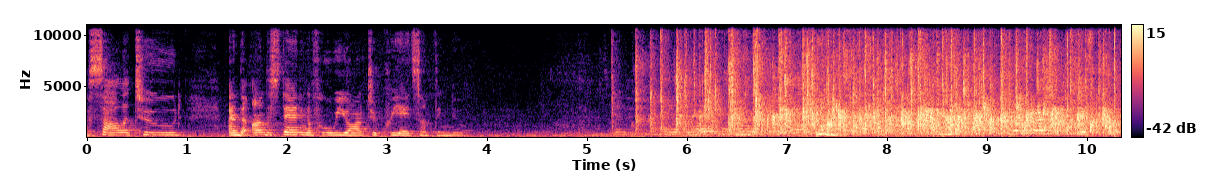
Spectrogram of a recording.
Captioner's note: applause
